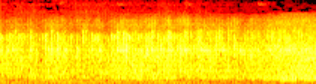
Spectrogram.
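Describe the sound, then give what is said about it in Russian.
A truck engine runs steadily before the truck drives off, a continuous rumbling drone that holds at an even level for several seconds with no one speaking. “Подняв клубы пыли и напугав курицу, машина уезжает.”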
